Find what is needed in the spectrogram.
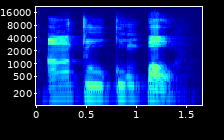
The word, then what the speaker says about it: Antetokounmpo: Giannis Antetokounmpo, just in case you people don't know how to say his name out there. Giannis Antetokounmpo.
